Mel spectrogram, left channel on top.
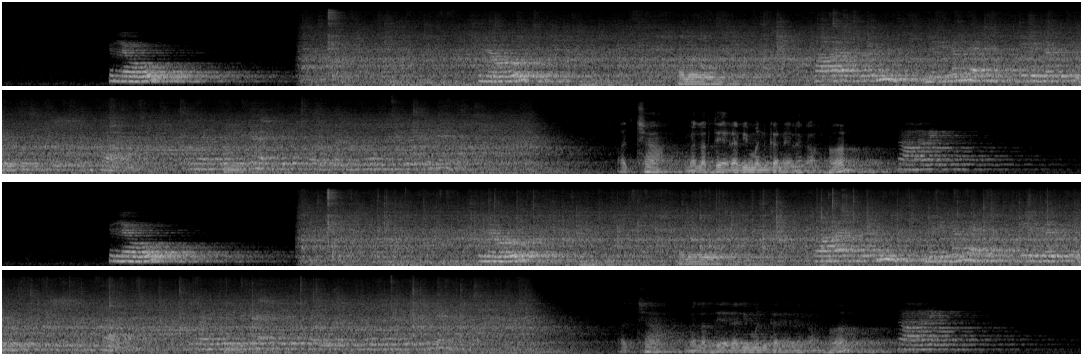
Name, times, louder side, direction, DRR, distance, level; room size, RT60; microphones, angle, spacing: voice 1, 1.1-1.6 4.7-5.3 8.1-12.0 12.6-15.3 19.7-20.1, equal, 5° left, -5 dB, 0.7 m, -29 dB
sound 1, 2.9-16.1, right 1 dB, 45° right, 1.3 m, -34 dB
voice 2, 6.8-7.2 13.0-13.3 16.9-19.3, left 3 dB, 45° left, 8 dB, 0.4 m, -31 dB
6.8 x 4.3 x 6.6 m, 2.4 s
head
